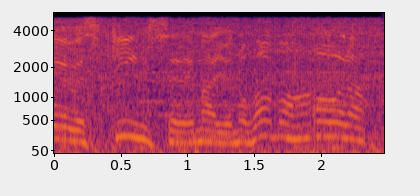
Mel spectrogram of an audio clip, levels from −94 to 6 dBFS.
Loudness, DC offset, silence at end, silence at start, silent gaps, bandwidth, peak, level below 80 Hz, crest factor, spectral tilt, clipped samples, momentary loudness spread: -27 LUFS; under 0.1%; 0 s; 0 s; none; 5.4 kHz; -14 dBFS; -44 dBFS; 14 dB; -5.5 dB/octave; under 0.1%; 2 LU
